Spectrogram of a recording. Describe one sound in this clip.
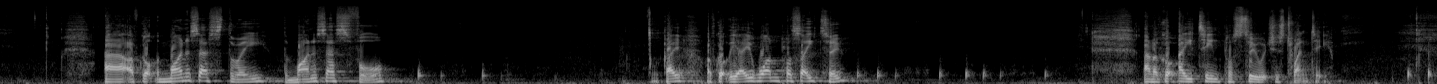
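A man explains calmly, close by.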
